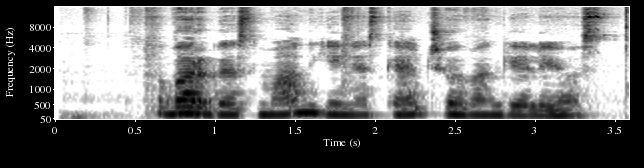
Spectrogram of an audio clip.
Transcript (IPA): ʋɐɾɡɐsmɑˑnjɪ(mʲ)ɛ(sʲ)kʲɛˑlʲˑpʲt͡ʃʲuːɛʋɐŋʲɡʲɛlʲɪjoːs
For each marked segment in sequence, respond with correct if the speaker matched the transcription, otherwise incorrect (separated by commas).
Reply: incorrect, correct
